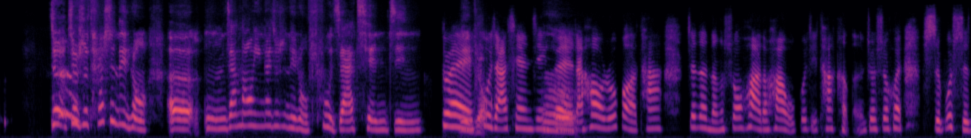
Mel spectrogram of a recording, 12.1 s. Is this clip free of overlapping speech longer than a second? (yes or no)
yes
